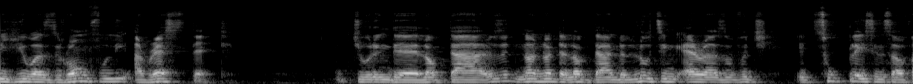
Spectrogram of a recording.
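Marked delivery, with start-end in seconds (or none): none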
